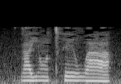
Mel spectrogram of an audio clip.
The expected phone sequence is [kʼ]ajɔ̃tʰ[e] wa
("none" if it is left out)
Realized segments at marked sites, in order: ɡ, e

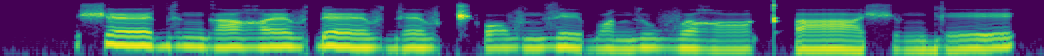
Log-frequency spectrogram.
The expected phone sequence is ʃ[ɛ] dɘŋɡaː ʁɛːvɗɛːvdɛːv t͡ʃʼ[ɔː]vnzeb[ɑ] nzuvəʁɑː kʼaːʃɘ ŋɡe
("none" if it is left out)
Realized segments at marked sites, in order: ɛː, ɔː, ɑ

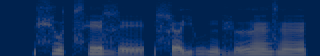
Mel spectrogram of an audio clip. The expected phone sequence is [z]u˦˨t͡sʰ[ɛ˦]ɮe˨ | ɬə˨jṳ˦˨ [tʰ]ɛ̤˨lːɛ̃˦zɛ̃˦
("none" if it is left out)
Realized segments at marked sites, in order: ɕ, e˦, n

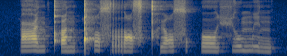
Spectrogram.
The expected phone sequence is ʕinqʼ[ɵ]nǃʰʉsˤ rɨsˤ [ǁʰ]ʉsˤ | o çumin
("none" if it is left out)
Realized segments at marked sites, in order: ɵ, kʰ

